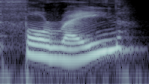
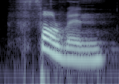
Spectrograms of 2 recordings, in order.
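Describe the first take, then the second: First: The stress is on the second syllable. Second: The stress is on the first syllable. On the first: The speaker calls it wrong. "So it's not foreign" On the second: The speaker calls it right. "The stress is on the first syllable"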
